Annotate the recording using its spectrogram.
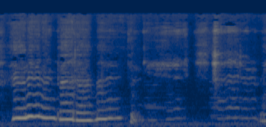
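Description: A single voice humming a slow, gentle melody: one phrase in the first two seconds, a softer stretch, then another phrase starting near the end.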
